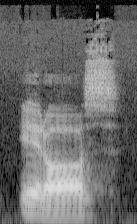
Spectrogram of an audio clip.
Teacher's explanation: Um E fechado breve. E aqui, Ros.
